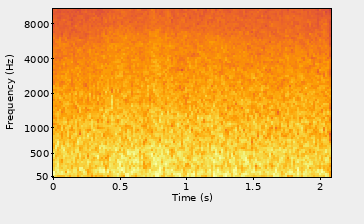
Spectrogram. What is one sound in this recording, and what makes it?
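Small waves wash gently onto a rocky shore.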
